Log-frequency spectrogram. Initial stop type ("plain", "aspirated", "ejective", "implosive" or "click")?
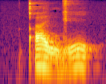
ejective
